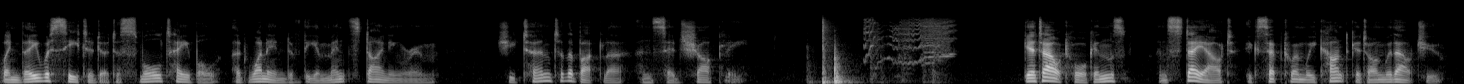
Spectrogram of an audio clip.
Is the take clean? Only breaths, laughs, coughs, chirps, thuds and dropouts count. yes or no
no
